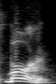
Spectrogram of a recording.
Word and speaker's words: Burnett: But, you know, it's kind of like Burnett, Texas. Burett. All right. To me, it's Burnett. But it's Burnett. And if you say Burnett, they will correct you.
